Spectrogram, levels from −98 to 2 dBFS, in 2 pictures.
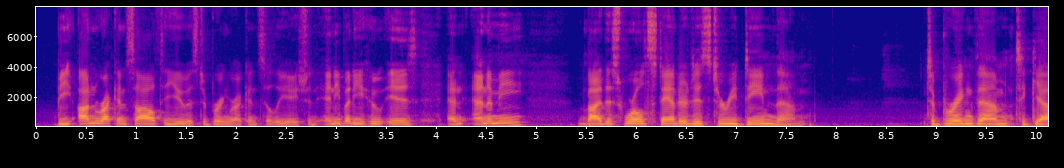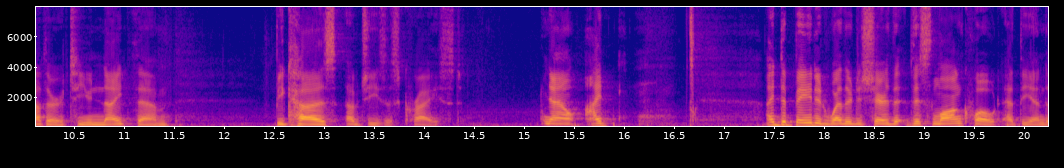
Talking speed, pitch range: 135 wpm, 110-145 Hz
